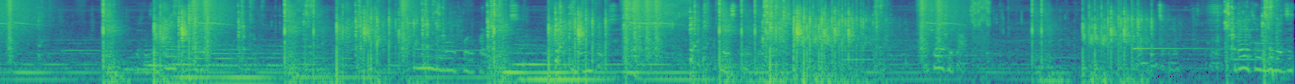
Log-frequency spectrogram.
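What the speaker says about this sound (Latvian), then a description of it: "Lūk, pirmā raķetīte. Lūk, otrā raķetīte." Firework rockets launching and bursting in Minecraft, a dense run of sharp cracks, thumps and whooshes over steady game music, with someone talking throughout.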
